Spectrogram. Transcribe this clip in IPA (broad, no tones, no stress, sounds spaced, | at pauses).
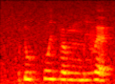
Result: ɗ u pː u i̯ b œ v mː i v ɛ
